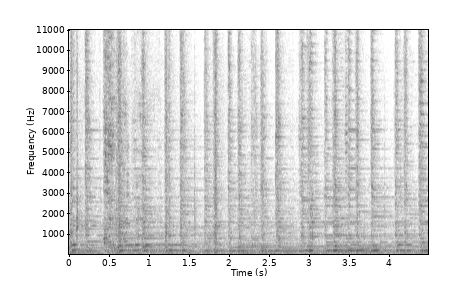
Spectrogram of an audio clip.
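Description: A carnival murga's live music: acoustic guitar strummed to a brisk, steady rhythmic beat in an instrumental stretch with little singing.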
